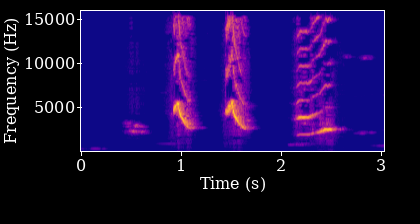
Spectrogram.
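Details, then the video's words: Golden-fronted leafbird: a couple of soft short notes, then two loud, sharp, downslurred whistles and a buzzy, rising, chattering phrase. "tiếng chim thanh tước | CHLORROPSIO AUKiFRONT"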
